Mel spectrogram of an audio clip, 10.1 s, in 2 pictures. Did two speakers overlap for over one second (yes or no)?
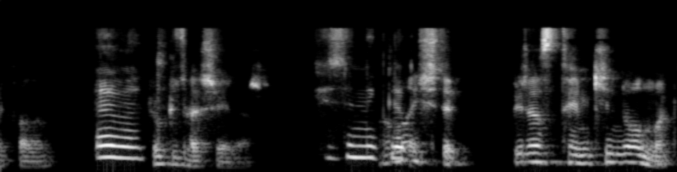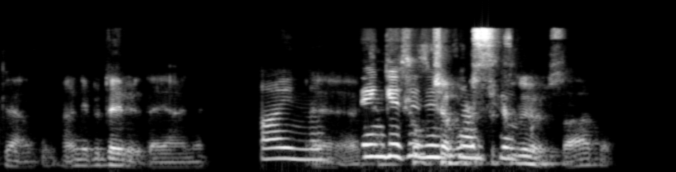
yes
